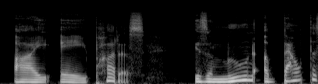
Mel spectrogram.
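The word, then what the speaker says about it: Iapetus: Aapotus, pronounced I apus, is a moon about the size of Argentina.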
